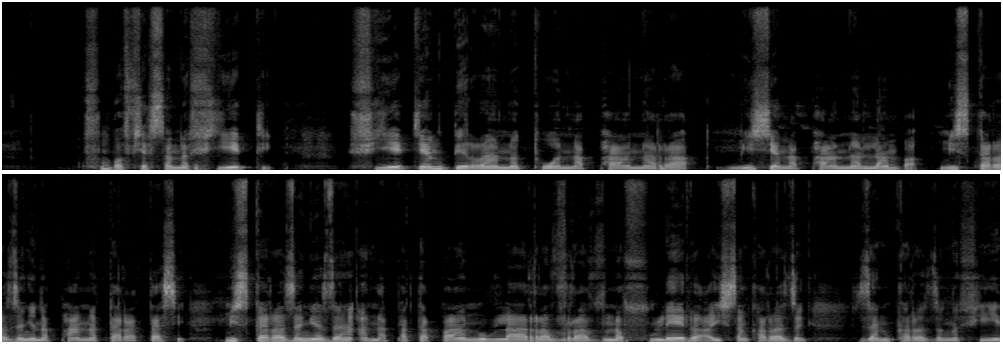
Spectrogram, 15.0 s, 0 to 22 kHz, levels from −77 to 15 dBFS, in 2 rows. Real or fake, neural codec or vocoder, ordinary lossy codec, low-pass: real; none; none; none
